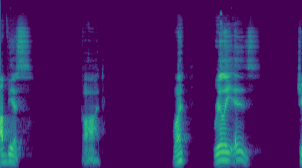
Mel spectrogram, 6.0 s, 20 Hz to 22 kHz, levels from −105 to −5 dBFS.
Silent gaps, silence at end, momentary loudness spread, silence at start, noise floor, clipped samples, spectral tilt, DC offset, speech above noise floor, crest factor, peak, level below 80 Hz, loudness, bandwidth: 0.68-1.61 s, 2.11-3.43 s, 3.87-4.24 s, 5.22-5.93 s; 0 s; 22 LU; 0 s; under -90 dBFS; under 0.1%; -3 dB/octave; under 0.1%; over 55 dB; 26 dB; -14 dBFS; under -90 dBFS; -35 LUFS; 16 kHz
